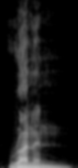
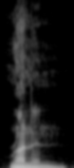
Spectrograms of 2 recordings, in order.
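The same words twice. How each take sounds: First: The word is said fast, ending in 'in'. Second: The same.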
